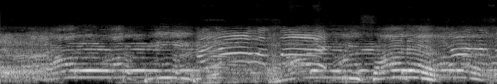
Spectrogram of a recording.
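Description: A crowd of many voices chants religious slogans for Mola Ali together in rising and falling calls, loud and close, filling the whole stretch with a continuous, tonal roar.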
